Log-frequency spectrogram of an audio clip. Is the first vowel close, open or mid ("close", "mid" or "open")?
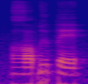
mid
